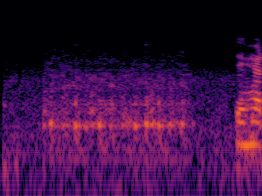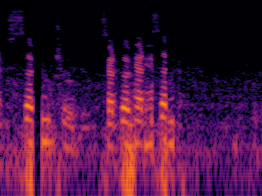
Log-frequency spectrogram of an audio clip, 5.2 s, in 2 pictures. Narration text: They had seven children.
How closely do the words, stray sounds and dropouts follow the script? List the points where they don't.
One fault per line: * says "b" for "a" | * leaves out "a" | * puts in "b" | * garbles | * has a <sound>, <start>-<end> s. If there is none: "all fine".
* has a cough, 0.4-2.0 s
* has a dropout, 2.9-3.0 s
* garbles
